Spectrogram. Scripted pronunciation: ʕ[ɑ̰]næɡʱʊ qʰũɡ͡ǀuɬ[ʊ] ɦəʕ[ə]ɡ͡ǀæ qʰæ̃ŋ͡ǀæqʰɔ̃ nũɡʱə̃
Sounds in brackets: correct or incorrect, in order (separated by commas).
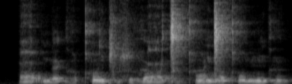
correct, correct, correct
